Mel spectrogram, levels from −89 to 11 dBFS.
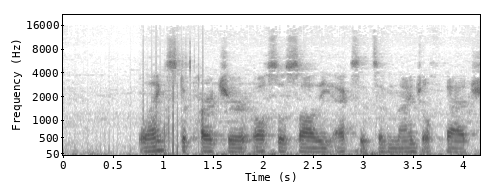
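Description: A coarse, robotic rattle rides on the speech from the start to about 1.43 s, pulsing at 23.4 Hz and tracking the speech. This is buffer tearing: the software filling a ring buffer and the hardware reading it have drifted out of step and cross inside every period. A small slice of each period, around 7 percent, plays audio from roughly 150 ms earlier, with hard joins on both sides. The repeat rate fits a 2048-sample buffer.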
